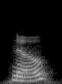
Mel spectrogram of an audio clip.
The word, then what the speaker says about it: know: So instead of saying canal or canoe, we just say no.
